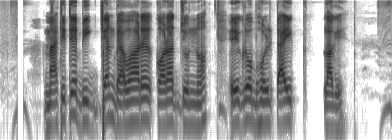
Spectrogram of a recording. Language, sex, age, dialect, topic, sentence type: Bengali, male, <18, Northern/Varendri, agriculture, statement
